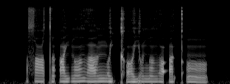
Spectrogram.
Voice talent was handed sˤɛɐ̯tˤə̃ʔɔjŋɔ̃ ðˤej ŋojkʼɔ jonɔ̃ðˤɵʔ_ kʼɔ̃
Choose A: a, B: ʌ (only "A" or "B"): B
